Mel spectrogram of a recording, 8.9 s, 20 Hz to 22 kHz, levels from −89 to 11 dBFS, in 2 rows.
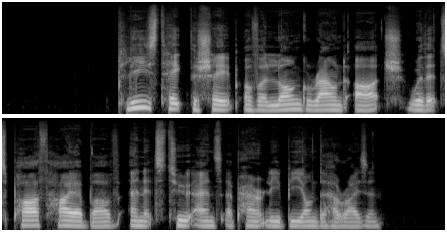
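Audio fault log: No technical faults heard.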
